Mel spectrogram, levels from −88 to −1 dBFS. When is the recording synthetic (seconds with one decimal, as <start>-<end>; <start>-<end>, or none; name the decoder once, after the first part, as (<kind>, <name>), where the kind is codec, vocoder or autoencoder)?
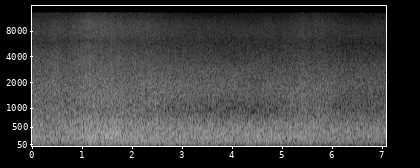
2.1-3.1 (autoencoder, DAC-VAE); 4.7-5.4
